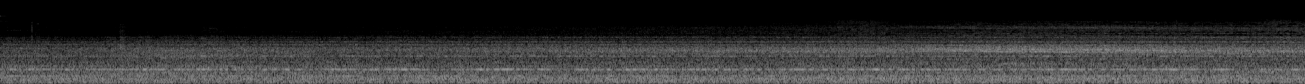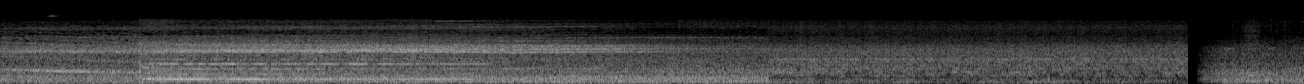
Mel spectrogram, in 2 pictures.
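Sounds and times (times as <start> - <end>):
electric train traction whine: 0.0 - 22.0
train running gear rumble: 3.6 - 21.2.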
